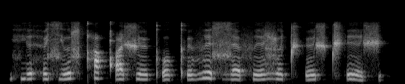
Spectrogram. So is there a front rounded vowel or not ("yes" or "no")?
yes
